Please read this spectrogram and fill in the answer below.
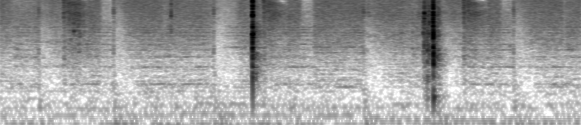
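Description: Soft background music with two sharp plastic clicks, about a second and a half apart, as small plastic ink-pad cases are handled and set down on the table; the second click is the louder.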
